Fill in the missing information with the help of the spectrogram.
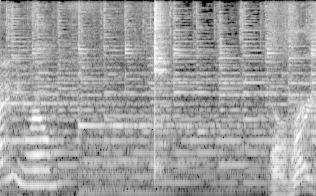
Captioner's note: glasses clinking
